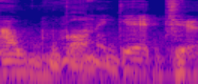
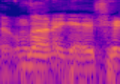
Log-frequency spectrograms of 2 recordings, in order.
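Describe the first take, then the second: First: It is said at a slower pace. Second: It is said at a much faster pace.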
